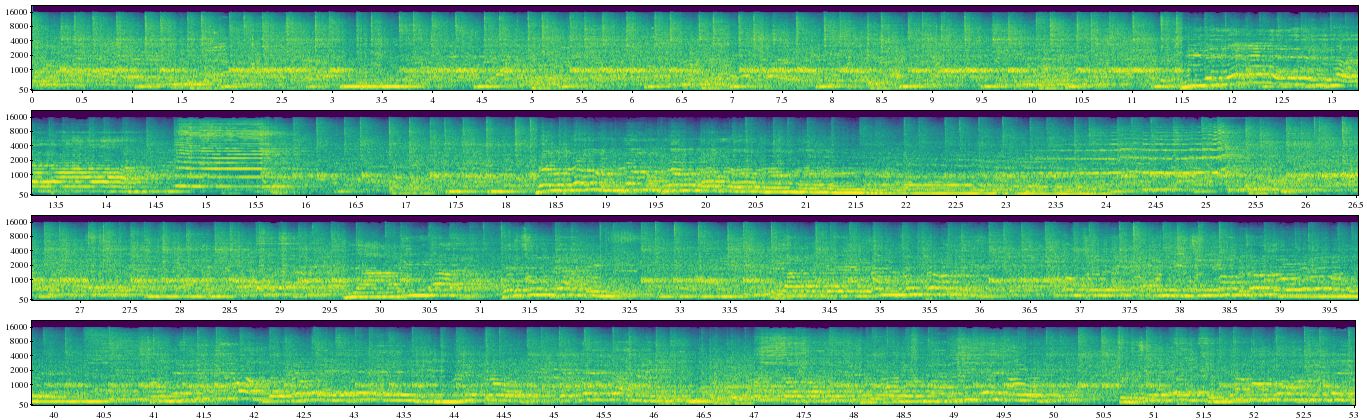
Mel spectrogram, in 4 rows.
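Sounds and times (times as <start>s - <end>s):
conga and timbale percussion: 0.0s - 53.0s
live band playing dance music: 0.0s - 53.0s.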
